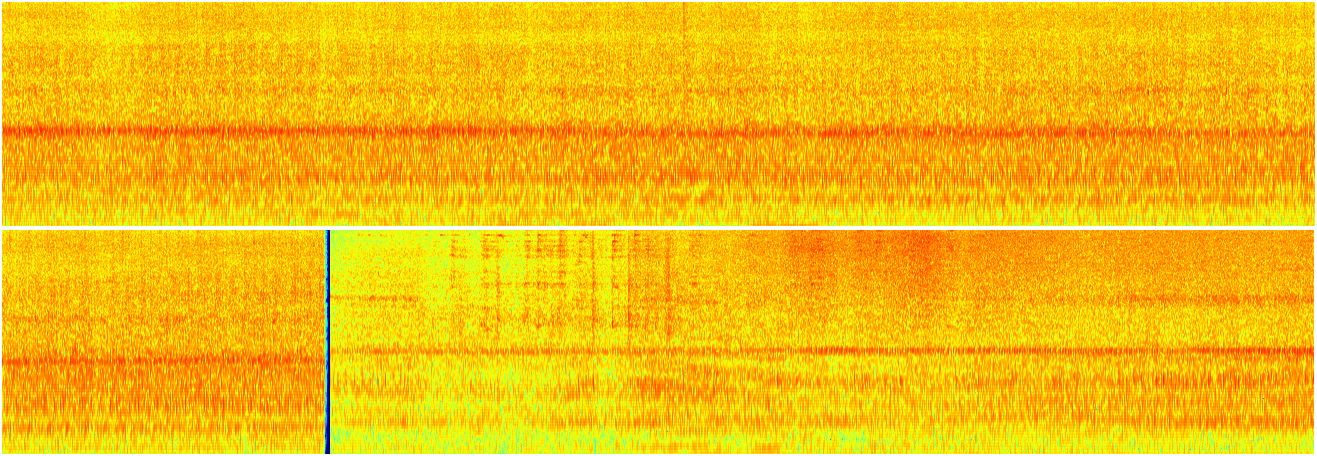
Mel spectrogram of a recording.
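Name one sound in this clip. A truck engine rumbles and revs as the truck drives through mud.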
